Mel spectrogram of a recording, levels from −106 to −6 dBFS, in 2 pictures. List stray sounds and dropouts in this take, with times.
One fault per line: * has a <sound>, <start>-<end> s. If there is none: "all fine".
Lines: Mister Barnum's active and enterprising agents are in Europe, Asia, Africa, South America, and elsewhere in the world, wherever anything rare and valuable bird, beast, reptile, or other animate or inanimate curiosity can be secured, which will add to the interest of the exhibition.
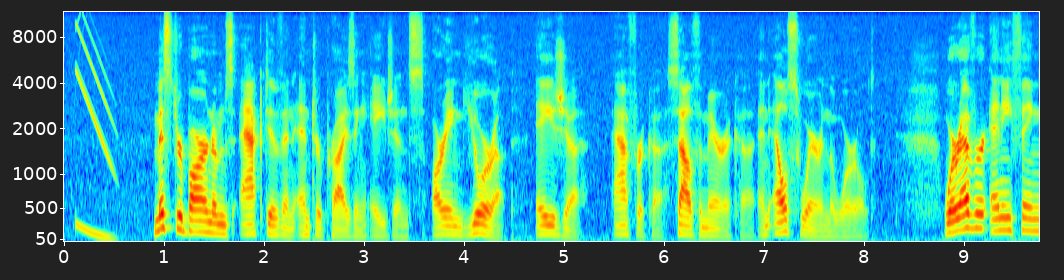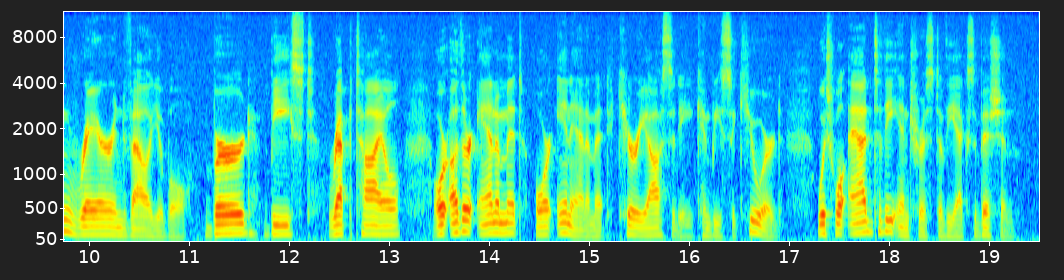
* has a chirp, 0.1-0.6 s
